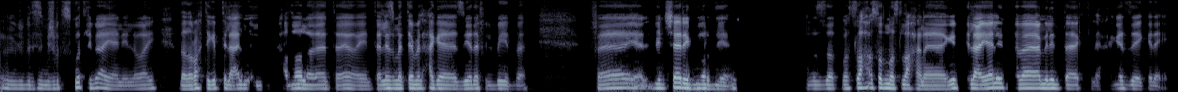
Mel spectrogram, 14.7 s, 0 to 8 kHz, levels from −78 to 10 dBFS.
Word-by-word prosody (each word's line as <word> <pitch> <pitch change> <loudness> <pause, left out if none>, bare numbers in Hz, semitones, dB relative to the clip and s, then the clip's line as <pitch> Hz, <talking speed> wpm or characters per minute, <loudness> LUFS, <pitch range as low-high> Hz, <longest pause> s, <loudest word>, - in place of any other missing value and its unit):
مش 120 -2 -6
بتس 120 +1 -8
مش 120 -1 -4
بتسكت 135 +6 -5
لي - - -3
بقى 145 -4 -1
يعني، 110 -1 -7
اللي 110 +1 -10
هو 120 +1 -6
إيه، 130 +2 -7 0.3
ده 115 - -2
أنا 115 - +1
رحت 130 0 -1
جبت 130 +2 -2
العيال 120 -2 +1
من 125 -3 -8 0.2
الحضانة، 125 -1 -1
لأ، 120 +1 -1
أنت 115 -1 -9
أنت 115 -2 -4
لازمًا 125 +1 +2
تعمل 130 0 +1
حاجة 125 -2 +1
زيادة 125 +2 -1
في 125 - -15
البيت 115 0 -4
بقى. 110 +2 -13 0.8
فبنشارك 140 +2 +3
برضه 125 -2 -1
يعني. 110 +3 -4 0.9
بالضبط، 120 +1 -5
مصلحة 145 +4 +1
قصاد 145 0 +2
مصلحة، 125 -2 +1
أنا 115 0 +1
جبت 135 +3 -1
العيال 130 +3 +7
أنت 145 -2 0
بقى 135 0 +5
أعمل 135 0 +4
أنت 130 -1 0
أكل، 115 -2 -4
حاجات 125 +1 -4
زي 120 -1 -4
كده 110 +1 -8
يعني. - - -18
125 Hz, 185 wpm, -23 LUFS, 120-130 Hz, 0.9 s, العيال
